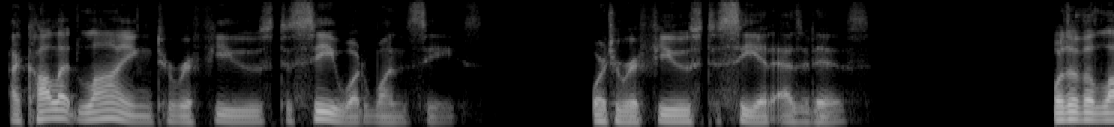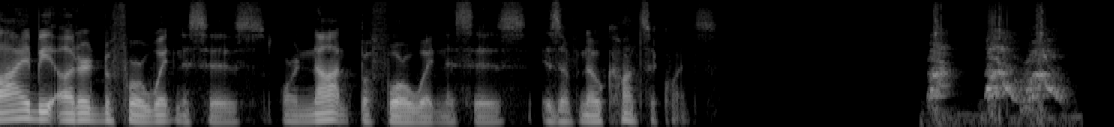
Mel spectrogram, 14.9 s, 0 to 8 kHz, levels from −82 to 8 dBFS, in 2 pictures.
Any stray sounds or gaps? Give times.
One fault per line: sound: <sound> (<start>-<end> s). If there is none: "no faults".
sound: bark (13.6-14.7 s)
